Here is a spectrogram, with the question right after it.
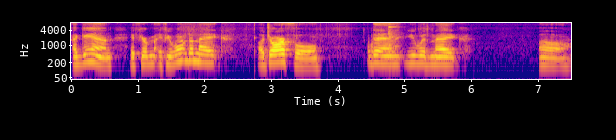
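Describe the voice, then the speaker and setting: A woman with a Southern US accent speaks at a very slow pace, leaving long, frequent pauses. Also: fairly low pitch for a woman, ordinary pitch variation. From US South. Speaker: cooking channel host. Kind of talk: tutorial. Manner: casual.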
